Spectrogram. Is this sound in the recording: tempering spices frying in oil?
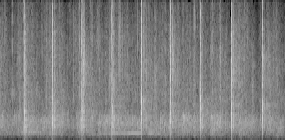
no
